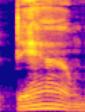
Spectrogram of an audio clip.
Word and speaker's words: down: 那么注意中间的 down 这样的一个单词的发音啊，美国人发的时候呢，鼻音会非常重，很夸张，中间是一个双元音 own。 down 这个鼻音很重要啊。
